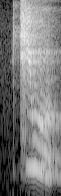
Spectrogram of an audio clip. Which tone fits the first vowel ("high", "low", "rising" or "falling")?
falling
